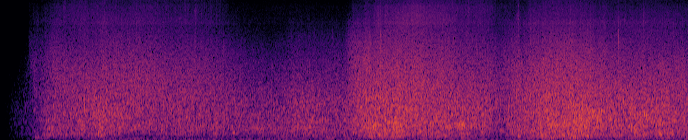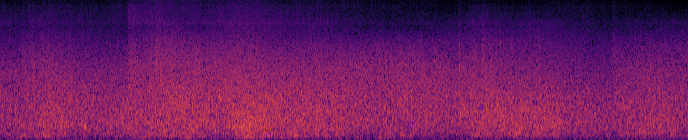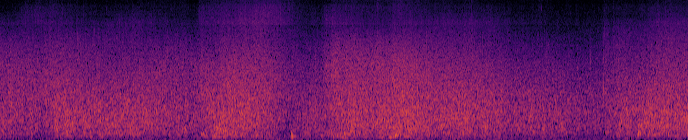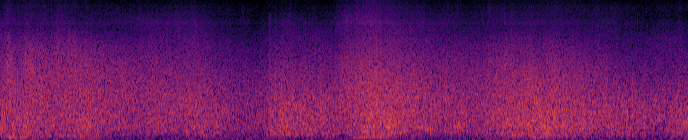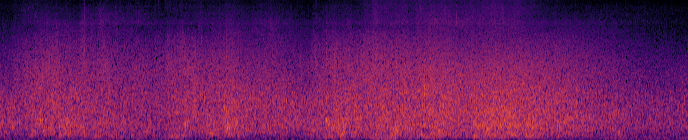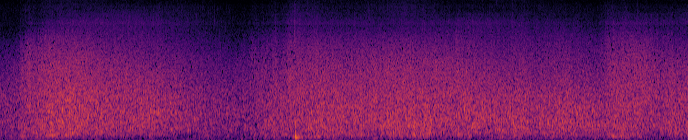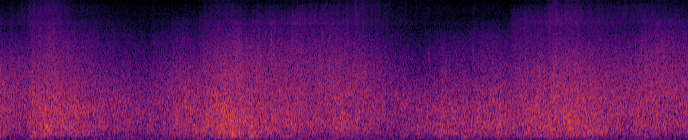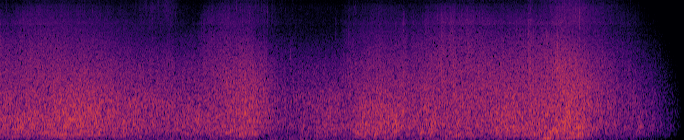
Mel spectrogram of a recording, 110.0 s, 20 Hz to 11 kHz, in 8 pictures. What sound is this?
Busy gentle waves
Busy calm waves crashing on a beach with a hint of fizzy bubbles. Recorded in Walton-on-the-Naze, Essex, UK. Recorded with a Zoom H5 MSH-6 stereo mic on a calm winter evening.
bubbles, fizzing, ocean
